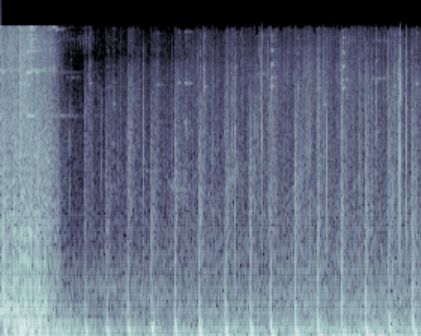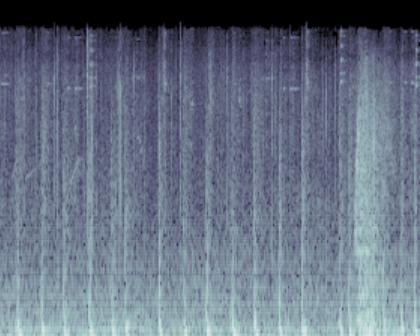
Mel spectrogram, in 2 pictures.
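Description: Quick footsteps patter on stone.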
